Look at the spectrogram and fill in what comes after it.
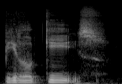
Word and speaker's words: Betelgeuse: I swear up and down, and there's a couple other internet denizens that agree with me, that before the movie Beetlejuice came out, it was commonly pronounced Beetlegeese.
